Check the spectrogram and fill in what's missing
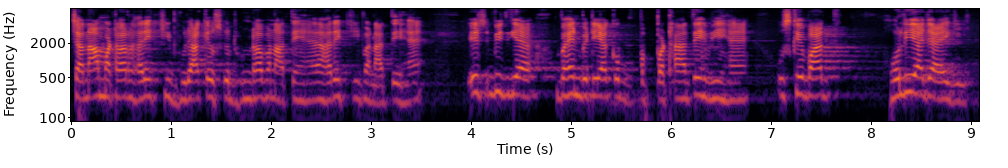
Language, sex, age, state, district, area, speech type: Hindi, female, 60+, Uttar Pradesh, Bhadohi, rural, spontaneous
